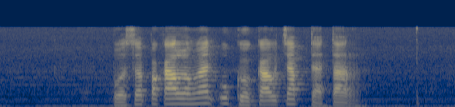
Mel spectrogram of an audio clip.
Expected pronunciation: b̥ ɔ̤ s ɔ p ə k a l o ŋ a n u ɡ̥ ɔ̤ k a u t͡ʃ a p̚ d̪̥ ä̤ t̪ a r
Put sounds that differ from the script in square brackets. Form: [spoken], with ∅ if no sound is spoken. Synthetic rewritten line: b̥ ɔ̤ s ɔ p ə k a l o ŋ a n u ɡ̥ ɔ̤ k a u t͡ʃ a p̚ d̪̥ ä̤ t̪ a r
